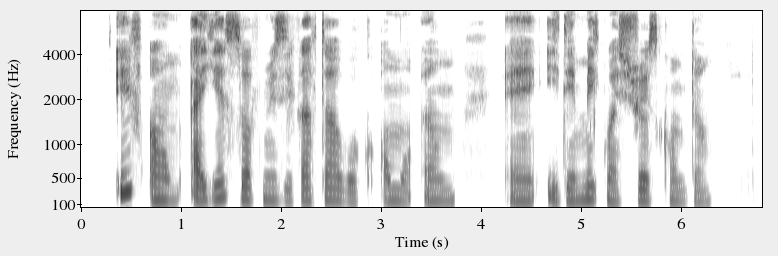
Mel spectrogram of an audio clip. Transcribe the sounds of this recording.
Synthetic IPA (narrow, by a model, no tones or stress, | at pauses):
ʔifɔ̃ma̰ɪɡɛsɔfmjuzikaftawɔkɔ̰̃mɔʔɔm | ʔɛ̃nḭtdemek̚maɪstɹɛskʰɔ̃mdãʊ̃n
